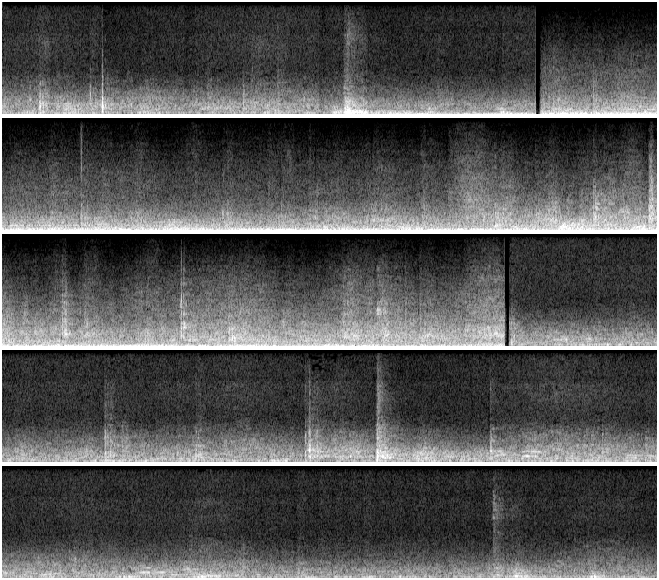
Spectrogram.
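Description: Ice hockey skates scrape and carve on ice in a large echoing arena.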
